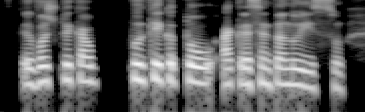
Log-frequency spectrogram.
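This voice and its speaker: On a very clean recording with a silent background and a dry, close sound without echo, a woman speaks in a normal speaking voice at a fairly quick pace and medium pitch. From Mozambique. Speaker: capoeira teacher. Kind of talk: podcast conversation.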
